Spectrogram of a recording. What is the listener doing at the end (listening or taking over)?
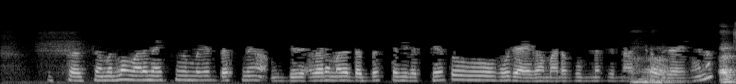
taking over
